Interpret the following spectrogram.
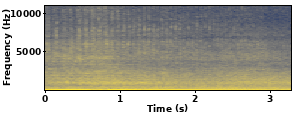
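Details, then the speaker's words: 1937 Pontiac junkyard-rescue V8 with new carburetor, mixture just richened: deep, steady, even idle with smooth low rumble, no misses or knocks; smoke is automatic transmission fluid burning off the header from an earlier cooler-line leak. "Woohoo! Sounds good."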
